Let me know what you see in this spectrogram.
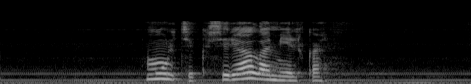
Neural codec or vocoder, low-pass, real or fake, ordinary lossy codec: none; none; real; none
